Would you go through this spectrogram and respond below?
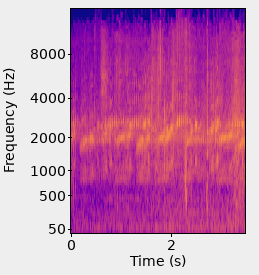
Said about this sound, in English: The crickets and frogs, they're listening. The ravine is listening to me.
